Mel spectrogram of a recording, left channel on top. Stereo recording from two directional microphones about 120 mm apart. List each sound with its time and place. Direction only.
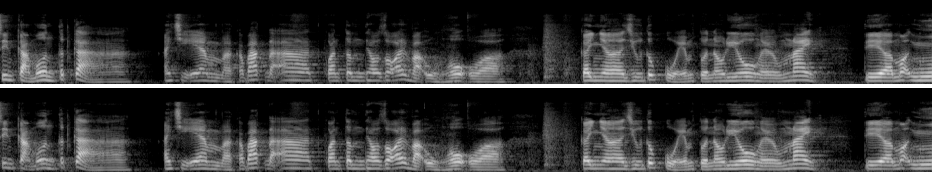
0.2 s a woman's voice: 55° left (ahead or behind)
0.7 s speech: 25° left (ahead or behind)
0.9 s speech: 5° left (ahead or behind)
3.5 s a man's voice: 5° left (ahead or behind)
5.8 s speech: 30° left (ahead or behind); by 8.2 s 15° left (ahead or behind)
8.6 s speech: 30° left (ahead or behind)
